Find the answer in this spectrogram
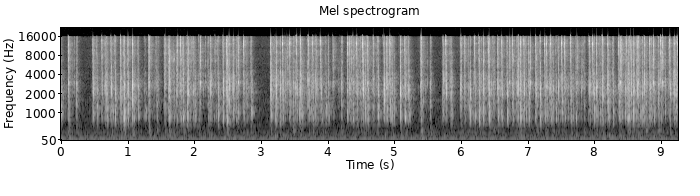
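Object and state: Mechanical keyboard with clicky switches.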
